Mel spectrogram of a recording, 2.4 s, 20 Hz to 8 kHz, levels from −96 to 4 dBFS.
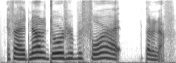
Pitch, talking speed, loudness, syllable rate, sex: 230 Hz, 230 wpm, -18 LUFS, 8.2 syllables/s, female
